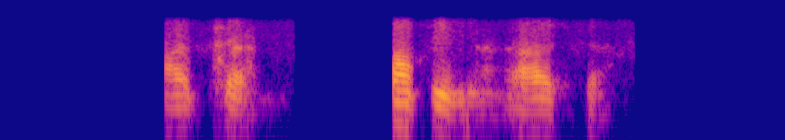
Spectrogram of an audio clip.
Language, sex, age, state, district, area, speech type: Hindi, male, 60+, Bihar, Madhepura, rural, conversation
